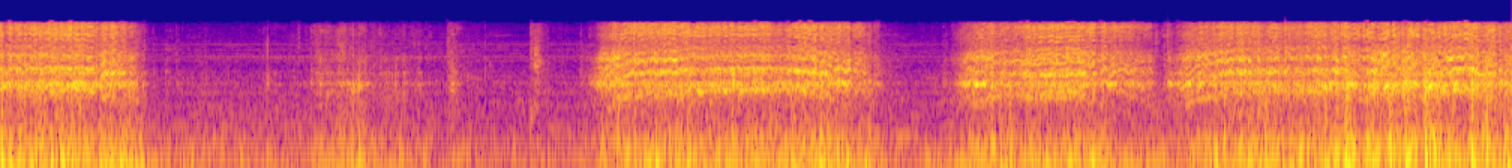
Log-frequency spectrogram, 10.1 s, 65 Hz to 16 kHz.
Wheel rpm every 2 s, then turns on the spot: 140, 10, 150, 100, 170.
none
